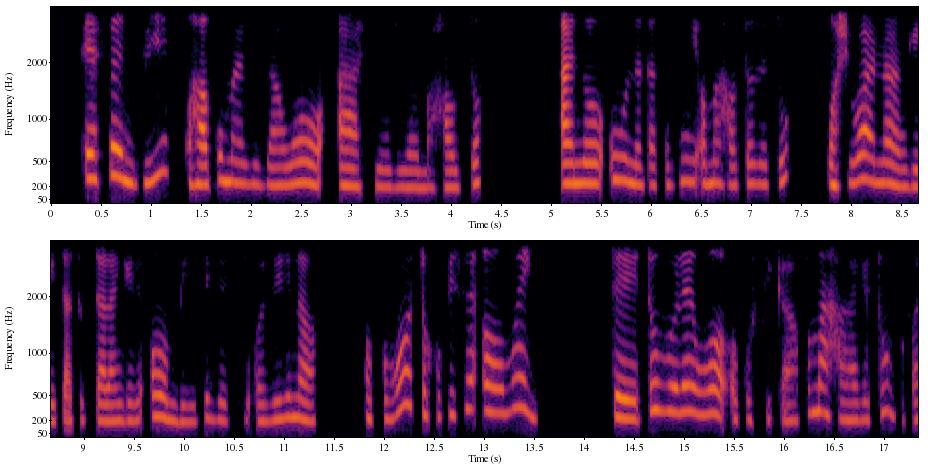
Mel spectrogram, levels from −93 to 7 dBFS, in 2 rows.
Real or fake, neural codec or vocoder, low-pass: fake; codec, 16 kHz, 0.9 kbps, LongCat-Audio-Codec; 3.6 kHz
